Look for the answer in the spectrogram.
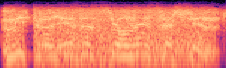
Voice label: voice message gunlayer contused, crew tanks serbian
